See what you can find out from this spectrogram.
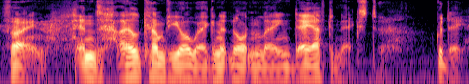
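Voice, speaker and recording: An actor playing a grave village doctor in a radio drama, firm, formal and instructive, with a husky voice. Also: male voice, deep voice, normal speed. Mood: instructing.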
